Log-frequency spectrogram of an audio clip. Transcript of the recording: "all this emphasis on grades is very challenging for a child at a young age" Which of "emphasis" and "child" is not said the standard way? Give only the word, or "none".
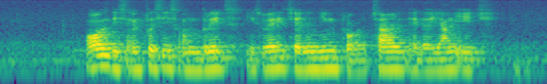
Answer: none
